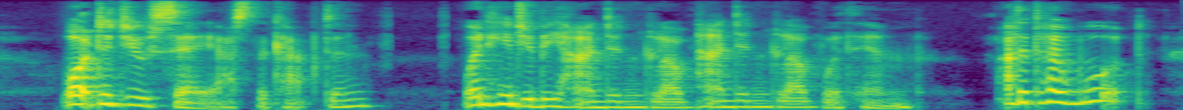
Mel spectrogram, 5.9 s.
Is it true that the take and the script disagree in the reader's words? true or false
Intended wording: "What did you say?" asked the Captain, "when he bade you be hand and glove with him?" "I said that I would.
true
